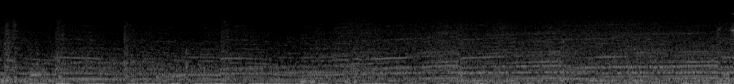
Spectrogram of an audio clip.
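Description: Formula One race cars in the F1 2020 video game scream at high revs around a track, a steady dense engine whine with shifting pitch as several cars run close together, loud and continuous without talk.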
